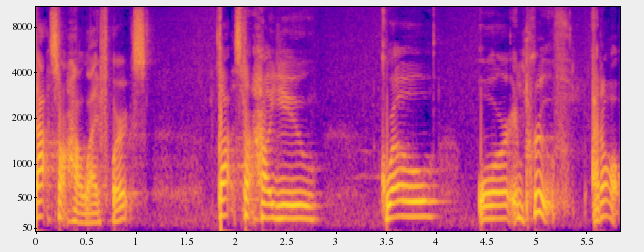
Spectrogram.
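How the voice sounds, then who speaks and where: Noticeable background noise behind a woman in an American accent. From United States, Mexican-American. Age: 20s. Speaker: actress and writer. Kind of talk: casual talk to camera. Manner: chatty, informal.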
